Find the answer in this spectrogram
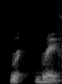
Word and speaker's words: Ralph: yeah um Ralph fines Rafe I think is how it's pronounced Rafe my apologies I honestly don't know for sure yeah I'm terrible celebrities yeah Wikipedia it's Brave which is weird because it's spelled Ralph yeah Rafe finds is like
